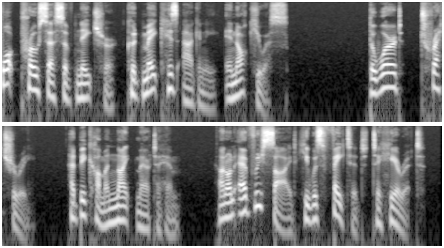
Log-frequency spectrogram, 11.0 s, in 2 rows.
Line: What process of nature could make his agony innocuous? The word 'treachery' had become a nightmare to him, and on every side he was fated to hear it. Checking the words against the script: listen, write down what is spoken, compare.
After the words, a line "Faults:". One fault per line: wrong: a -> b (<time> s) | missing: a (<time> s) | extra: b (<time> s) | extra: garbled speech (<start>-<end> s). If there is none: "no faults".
What process of nature could make his agony innocuous? The word 'treachery' had become a nightmare to him, and on every side he was fated to hear it.
Faults:
no faults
